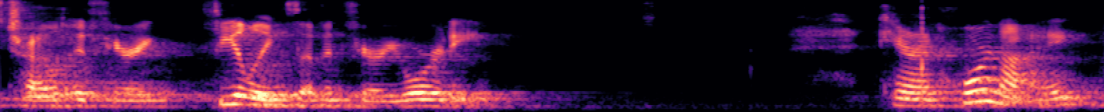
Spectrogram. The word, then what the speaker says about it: Horney: Two really important figures in this group were Alfred Adler and Karen Horney. That is how her last name is actually pronounced.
